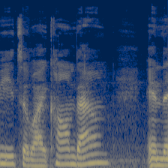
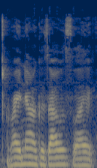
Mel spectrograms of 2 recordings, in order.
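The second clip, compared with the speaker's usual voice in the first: ordinary talk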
